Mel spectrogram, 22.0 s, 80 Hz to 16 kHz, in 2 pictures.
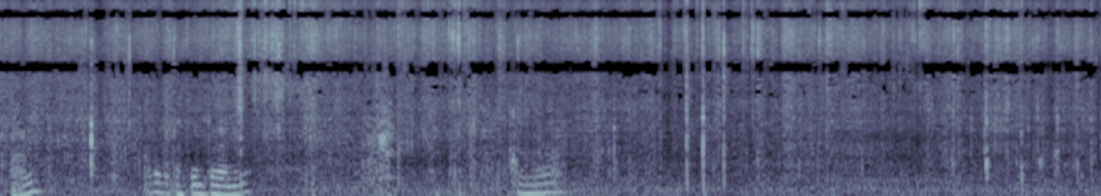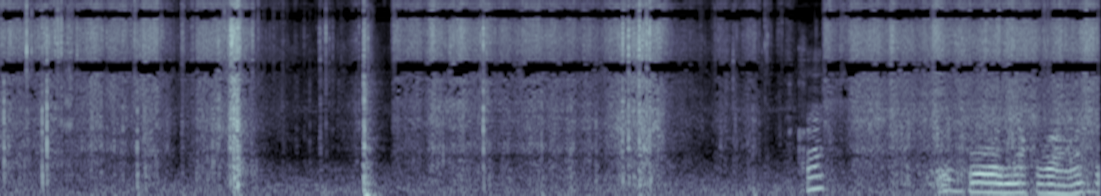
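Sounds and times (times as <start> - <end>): packaging rustling and crinkling: 0.0 - 22.0.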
